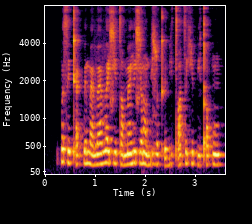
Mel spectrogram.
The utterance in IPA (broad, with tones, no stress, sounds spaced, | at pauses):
p ə˥ s i˧˥ kʼ æ˨ k͡p ɪ˧˥ m æ˨ v æ˧˥ v ɛ˥ ɕ i˧˥ t ɑ˨ m æ̃˧˥ j ɪ˥ ɕ ʌ˧˥ ɾ ɔ̃˨ bʲ ə˥ ɮ ʊ˧˥ kʼ ɪ˨ bʲ ɛ˧˥ tʼ ɑ˧˥ t͡s ʌ˥ ç ɪ˥ pʲ ɑ˨ kʼ ɒ˥ p ũ˥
